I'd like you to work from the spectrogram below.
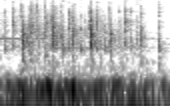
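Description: Rapid, steady clatter of computer keyboard typing, close and continuous, keys tapping in quick irregular bursts with a low hum beneath.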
